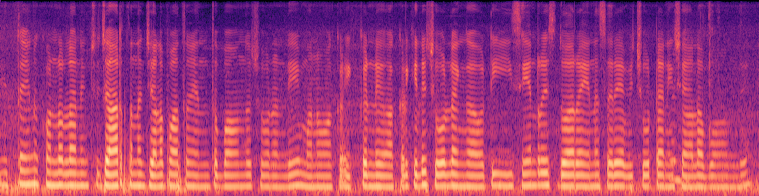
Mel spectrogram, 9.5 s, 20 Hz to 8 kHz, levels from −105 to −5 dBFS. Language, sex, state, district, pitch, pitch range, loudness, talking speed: Telugu, male, Andhra Pradesh, Guntur, 175 Hz, 170-185 Hz, -21 LUFS, 125 wpm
